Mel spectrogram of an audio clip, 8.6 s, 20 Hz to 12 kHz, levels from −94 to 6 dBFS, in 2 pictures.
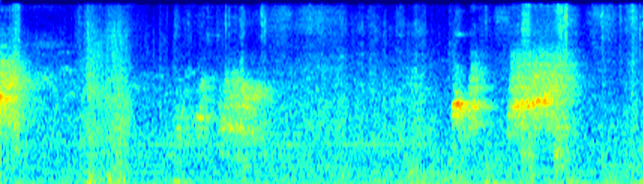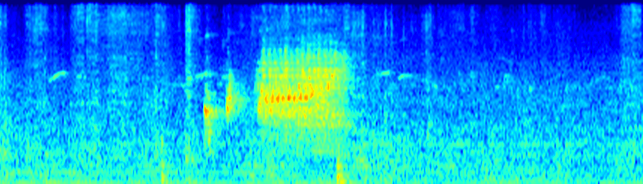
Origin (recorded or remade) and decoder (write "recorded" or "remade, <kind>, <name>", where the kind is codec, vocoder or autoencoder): recorded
